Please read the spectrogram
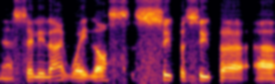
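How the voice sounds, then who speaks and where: A British accent comes through in a dry, close sound with no echo. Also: man. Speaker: SEO trainer. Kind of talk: webinar tutorial.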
